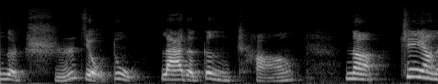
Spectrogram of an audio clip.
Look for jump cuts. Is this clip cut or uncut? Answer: cut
